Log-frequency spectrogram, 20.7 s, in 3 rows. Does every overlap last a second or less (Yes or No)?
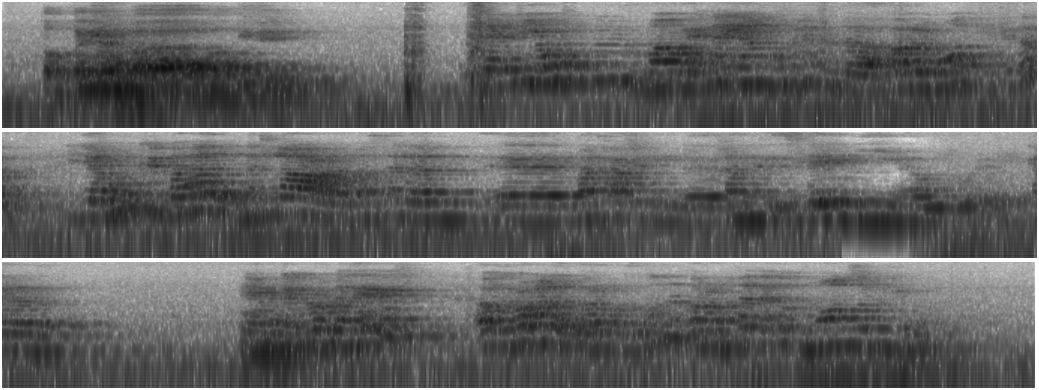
Yes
